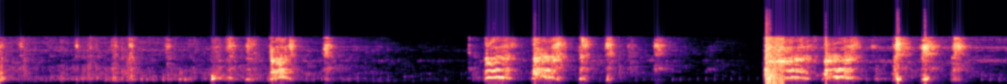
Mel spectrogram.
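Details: Bichon Frise dog picked up by a two-way-audio home pet camera: clusters of short yips and barks separated by silent gaps, with sharp clicks and a loud thump near the end.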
